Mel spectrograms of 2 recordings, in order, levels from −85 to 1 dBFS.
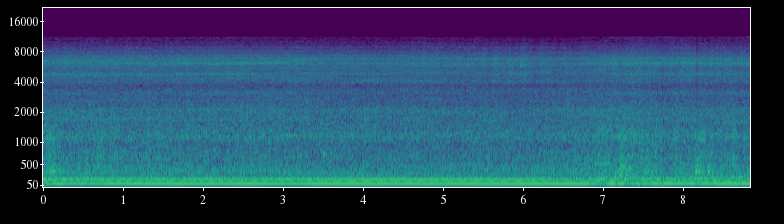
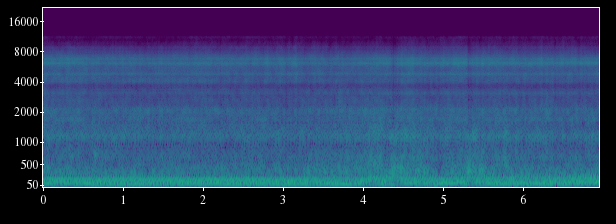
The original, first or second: first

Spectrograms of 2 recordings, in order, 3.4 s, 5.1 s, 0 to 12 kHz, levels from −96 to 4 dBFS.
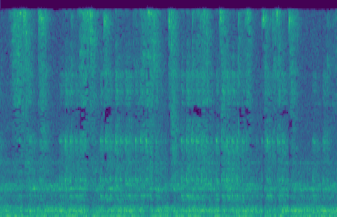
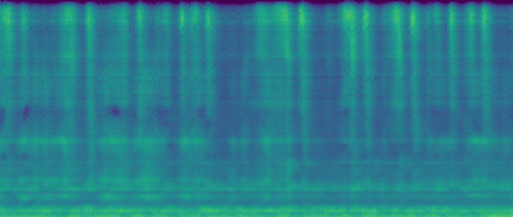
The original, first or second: first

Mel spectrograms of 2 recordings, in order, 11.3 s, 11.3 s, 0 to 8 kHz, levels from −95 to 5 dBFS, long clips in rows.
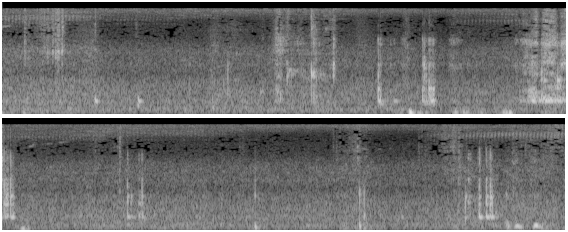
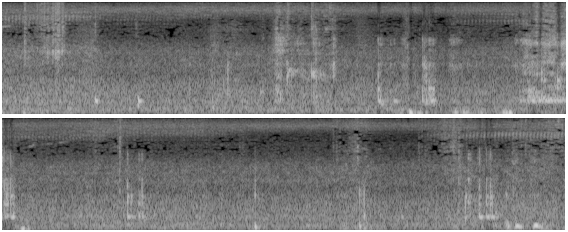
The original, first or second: first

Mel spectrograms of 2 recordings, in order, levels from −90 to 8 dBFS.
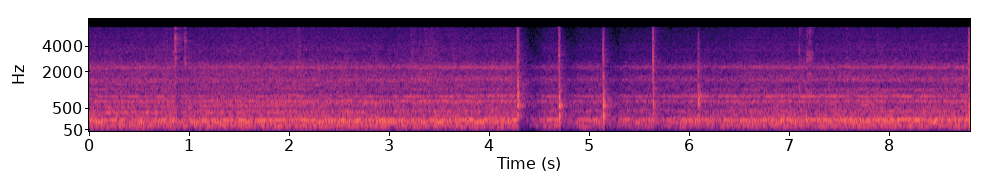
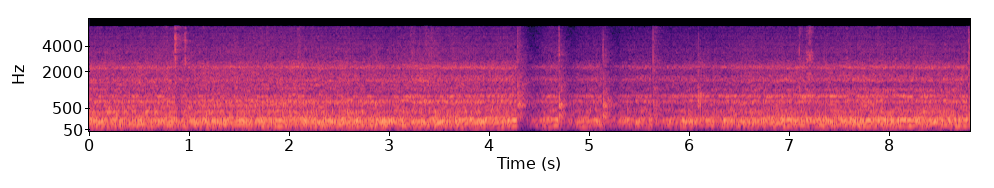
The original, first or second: first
